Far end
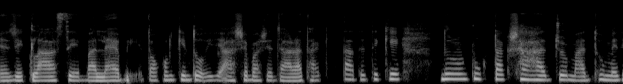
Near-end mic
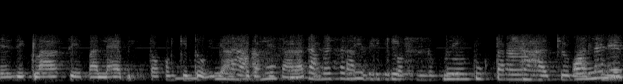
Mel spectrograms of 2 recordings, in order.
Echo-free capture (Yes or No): No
